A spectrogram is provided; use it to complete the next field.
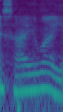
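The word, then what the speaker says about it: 幸い: Terus saiwai, ini bacanya saiwai ya.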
